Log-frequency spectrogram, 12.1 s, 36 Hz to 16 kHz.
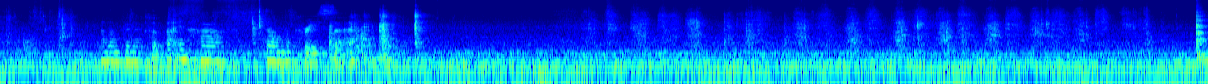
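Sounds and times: paper rustling: 0.0s - 0.8s.

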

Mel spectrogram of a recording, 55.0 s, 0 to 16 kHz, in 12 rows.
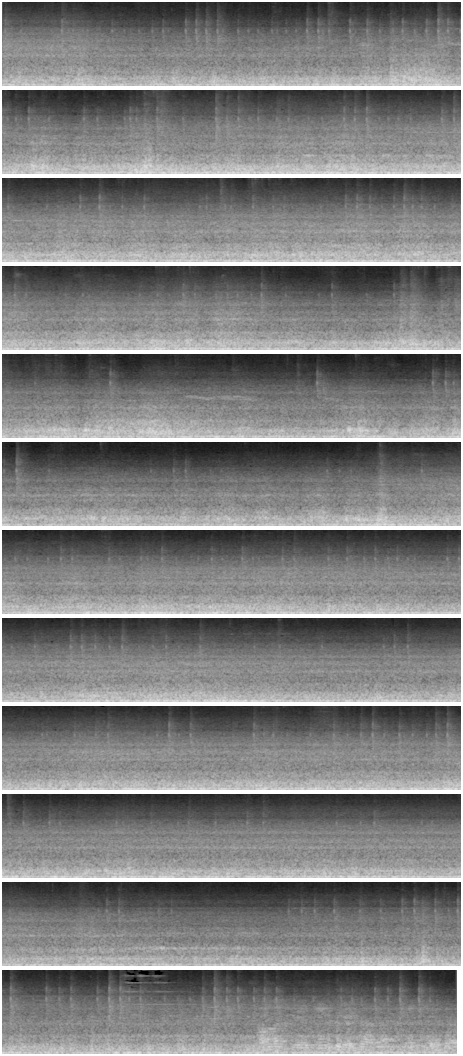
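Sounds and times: train wheels rumbling on rail: 0.0s - 55.0s
faint track clicks: 45.9s - 55.0s.

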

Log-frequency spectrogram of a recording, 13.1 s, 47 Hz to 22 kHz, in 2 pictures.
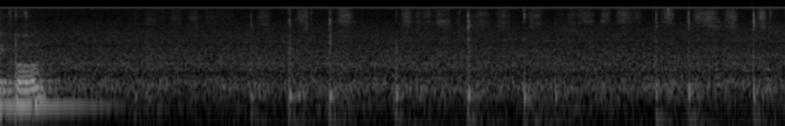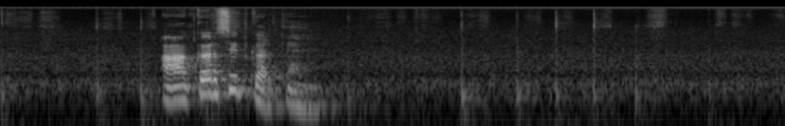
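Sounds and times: chalk scratching on chalkboard: 1.2s - 8.0s, 9.4s - 13.0s
chalk tapping on board: 2.0s - 8.0s, 9.4s - 12.9s.

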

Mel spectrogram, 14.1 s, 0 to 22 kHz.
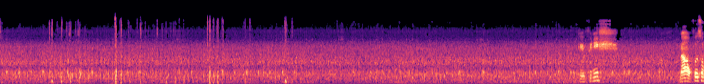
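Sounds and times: keyboard keys clicking: 1.0s - 1.6s, 2.3s - 5.0s, 5.7s - 5.9s.

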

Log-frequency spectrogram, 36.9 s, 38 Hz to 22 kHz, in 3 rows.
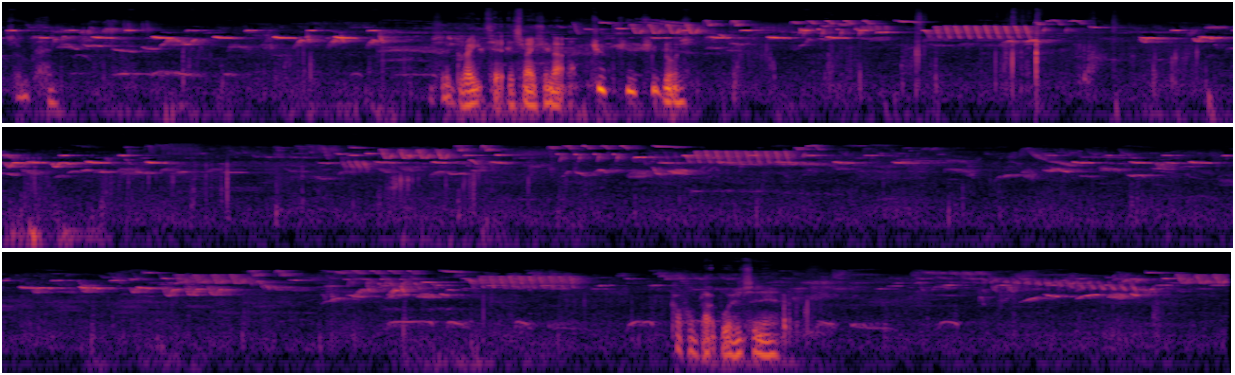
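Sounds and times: great tit calling: 0.0s - 8.6s
wren trilling song: 0.0s - 36.9s.

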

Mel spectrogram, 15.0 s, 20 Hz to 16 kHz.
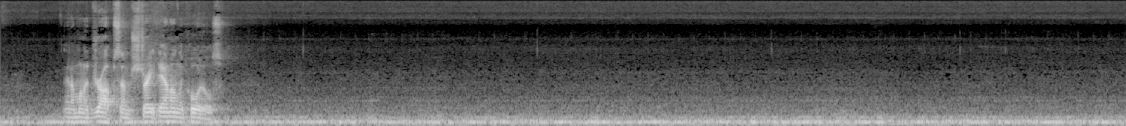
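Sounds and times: low background rumble: 0.0s - 15.0s
faint small ticks: 7.0s - 7.8s, 11.8s - 14.8s.

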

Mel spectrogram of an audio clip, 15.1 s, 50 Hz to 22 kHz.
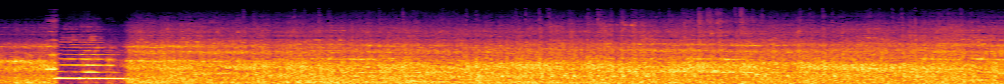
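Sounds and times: train coaches passing: 0.0s - 15.0s
train horn blast: 0.8s - 2.0s.

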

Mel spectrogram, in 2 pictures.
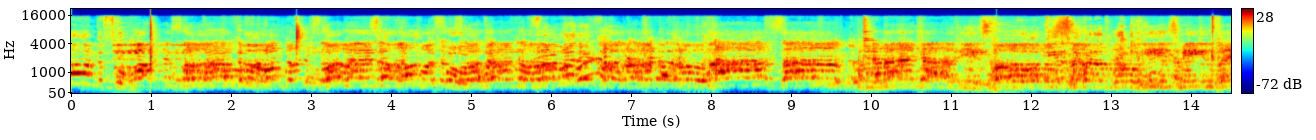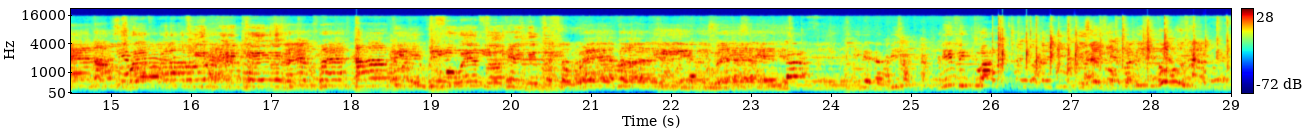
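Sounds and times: women singing together: 0.7s - 24.5s, 26.7s - 29.0s.

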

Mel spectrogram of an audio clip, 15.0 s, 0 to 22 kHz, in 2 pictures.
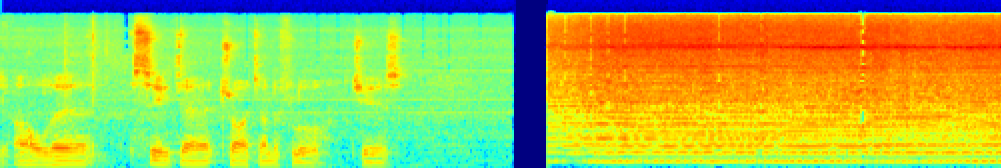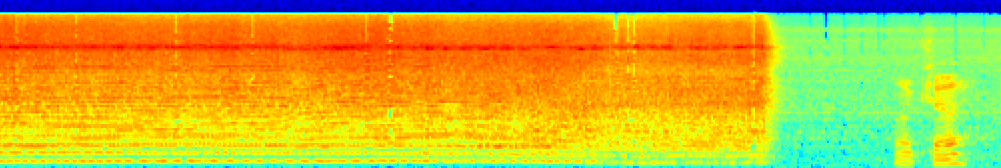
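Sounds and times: drone propellers buzzing: 4.1s - 13.4s.

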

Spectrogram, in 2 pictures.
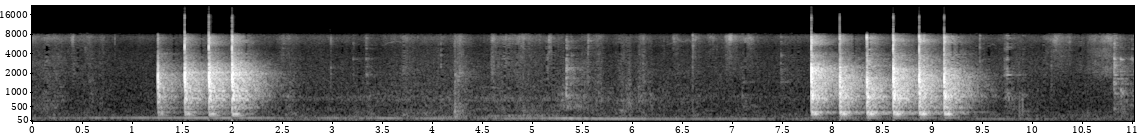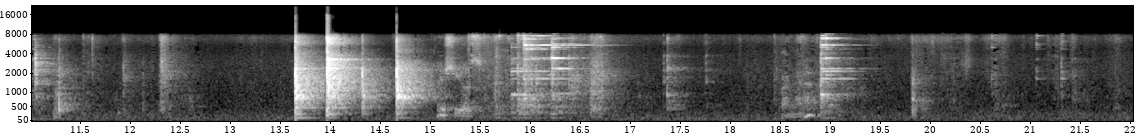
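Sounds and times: mallet striking steel bar: 13.7s - 15.0s.

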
